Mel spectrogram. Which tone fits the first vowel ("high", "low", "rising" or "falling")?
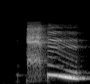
falling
